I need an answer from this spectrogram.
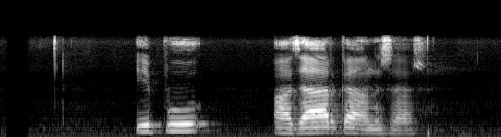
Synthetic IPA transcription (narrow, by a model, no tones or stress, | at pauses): ipu | ɦʌd͡zarkaʌnusar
